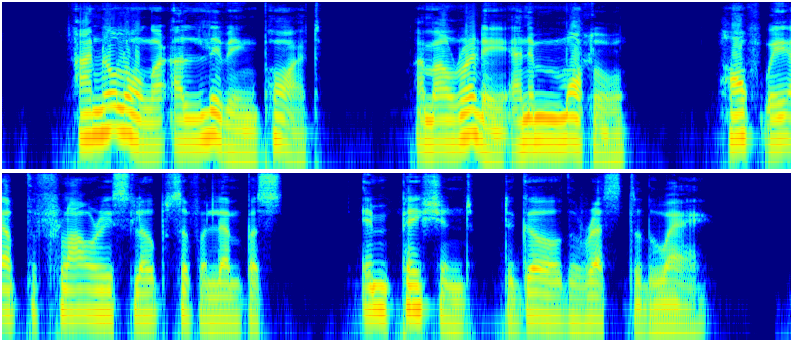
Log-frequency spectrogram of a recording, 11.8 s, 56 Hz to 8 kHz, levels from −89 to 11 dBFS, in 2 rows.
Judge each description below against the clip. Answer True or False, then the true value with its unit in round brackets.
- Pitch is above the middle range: False (120 Hz)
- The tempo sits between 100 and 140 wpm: True (135 wpm)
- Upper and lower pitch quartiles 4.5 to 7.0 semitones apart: True (5.0 semitones)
